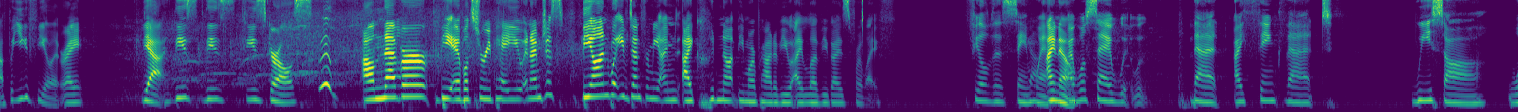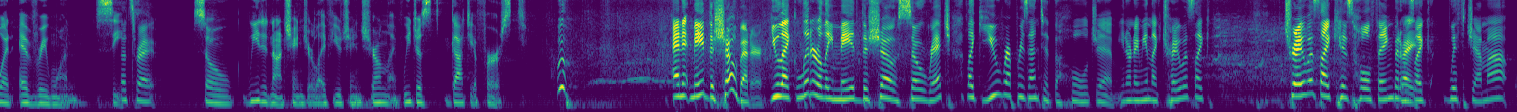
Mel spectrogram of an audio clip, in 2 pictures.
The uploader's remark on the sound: The conversation was recorded on January 18, 2019 in front of a live audience at New York's 92nd Street Y.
